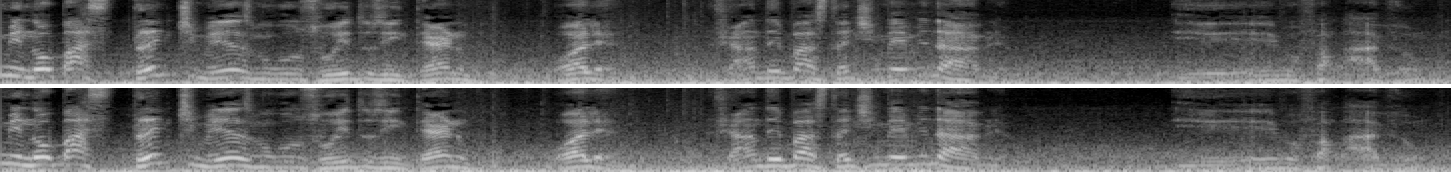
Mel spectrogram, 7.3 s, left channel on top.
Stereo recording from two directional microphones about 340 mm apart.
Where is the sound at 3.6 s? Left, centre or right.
Centre.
